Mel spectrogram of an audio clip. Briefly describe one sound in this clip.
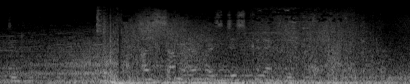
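A magical blast bursts with a rushing whoosh.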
